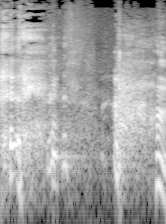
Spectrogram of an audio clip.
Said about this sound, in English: Pardon me, I am just getting over a cold, so try not to cough too much this morning.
